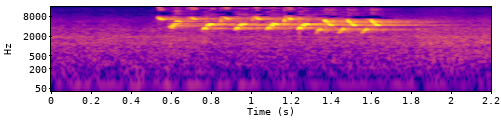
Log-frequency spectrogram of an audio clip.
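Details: European goldfinch, Morocco, in Spanish copia song style, a single one-second flurry of quick, high, glittering chirps over steady faint hiss.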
